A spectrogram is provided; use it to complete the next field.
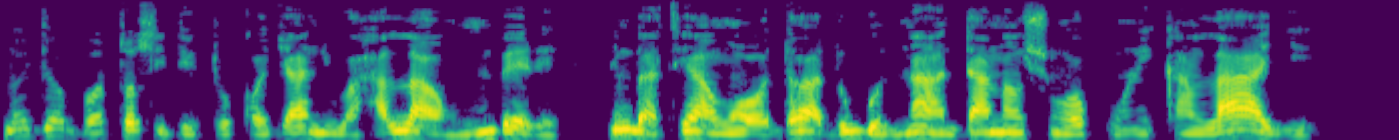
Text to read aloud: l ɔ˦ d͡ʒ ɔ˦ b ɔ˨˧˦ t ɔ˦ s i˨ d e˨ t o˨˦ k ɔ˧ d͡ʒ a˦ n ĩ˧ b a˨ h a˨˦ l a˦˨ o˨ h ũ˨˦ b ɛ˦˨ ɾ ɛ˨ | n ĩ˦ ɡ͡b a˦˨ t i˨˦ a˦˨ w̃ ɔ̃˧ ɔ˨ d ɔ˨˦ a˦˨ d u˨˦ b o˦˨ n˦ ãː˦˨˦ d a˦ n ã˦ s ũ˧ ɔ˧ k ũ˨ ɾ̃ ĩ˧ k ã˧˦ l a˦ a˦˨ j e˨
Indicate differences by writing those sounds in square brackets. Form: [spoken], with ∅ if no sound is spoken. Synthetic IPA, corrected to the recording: l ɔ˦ d͡ʒ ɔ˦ b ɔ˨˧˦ t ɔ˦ s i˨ d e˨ t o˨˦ k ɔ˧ d͡ʒ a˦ n ĩ˧ [w] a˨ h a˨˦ l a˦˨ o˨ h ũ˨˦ b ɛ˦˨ ɾ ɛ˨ | n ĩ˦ ɡ͡b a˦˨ t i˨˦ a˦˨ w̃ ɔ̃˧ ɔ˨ d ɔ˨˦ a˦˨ d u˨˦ [ɡ͡b] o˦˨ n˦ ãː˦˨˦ d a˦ n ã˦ s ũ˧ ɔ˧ k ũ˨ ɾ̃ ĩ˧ k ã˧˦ l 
